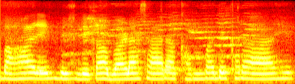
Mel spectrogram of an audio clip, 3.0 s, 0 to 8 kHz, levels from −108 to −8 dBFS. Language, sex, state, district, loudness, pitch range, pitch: Hindi, female, Chandigarh, Chandigarh, -14 LUFS, 190-205 Hz, 195 Hz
